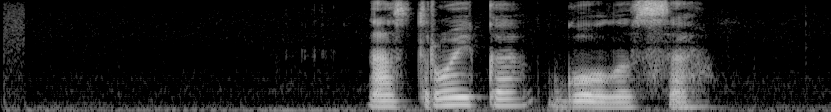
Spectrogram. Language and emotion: Russian, neutral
